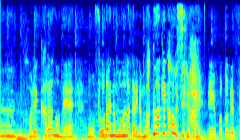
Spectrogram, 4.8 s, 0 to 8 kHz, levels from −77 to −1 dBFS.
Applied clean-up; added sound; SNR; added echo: none; none; none; none.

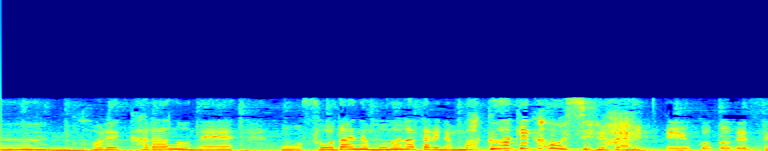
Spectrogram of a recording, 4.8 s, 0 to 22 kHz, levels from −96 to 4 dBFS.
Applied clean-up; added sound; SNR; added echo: none; Bass guitar; 15 dB; none.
